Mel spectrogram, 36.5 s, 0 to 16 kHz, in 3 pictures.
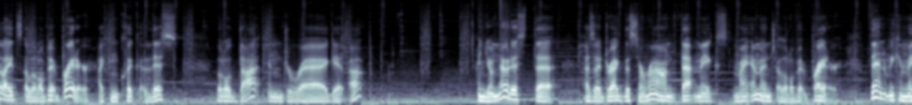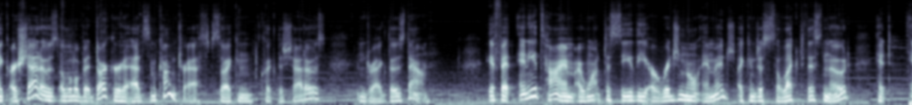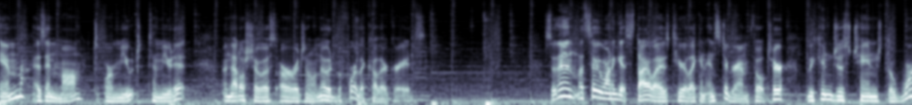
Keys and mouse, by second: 2.2-5.3 drag, 5.7 click, 6.5 click, 7.8 click, 8.8 click, 10.8 middle click, 15.5-16.1 drag, 16.7 click, 17.5 click, 18.6 click, 22.4 click, 24.1 m, 28.9 m, 29.9 m, 30.7 m, 31.9 middle click.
